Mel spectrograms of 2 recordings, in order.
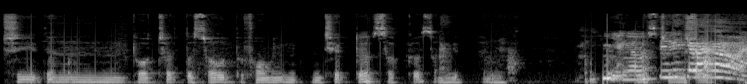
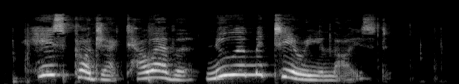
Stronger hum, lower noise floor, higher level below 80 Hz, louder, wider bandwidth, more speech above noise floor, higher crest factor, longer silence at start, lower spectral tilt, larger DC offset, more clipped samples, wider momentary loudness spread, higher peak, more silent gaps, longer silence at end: neither; about the same, -59 dBFS vs -60 dBFS; first, -46 dBFS vs -70 dBFS; about the same, -19 LUFS vs -17 LUFS; about the same, 11.5 kHz vs 11.5 kHz; about the same, 40 dB vs 43 dB; first, 20 dB vs 14 dB; second, 0.05 s vs 0.35 s; first, -4.5 dB/octave vs -3 dB/octave; neither; neither; about the same, 20 LU vs 19 LU; about the same, 0 dBFS vs -2 dBFS; neither; second, 0 s vs 0.85 s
